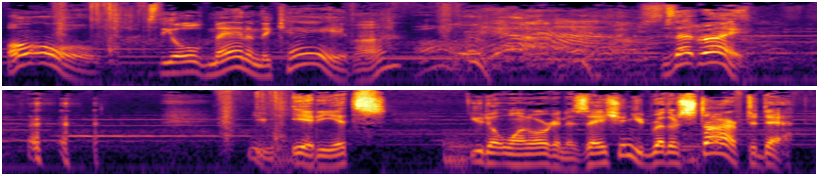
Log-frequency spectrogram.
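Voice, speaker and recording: A man's voice: a little high, wildly swooping pitch, takes it slowly, pauses often, music in the background, heavily acted. An American man playing a domineering, mocking army major in an audio drama, talking in sarcastic, slangy, menacing lines. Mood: mocking, scornful. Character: domineering, mocking army major enforcing order after nuclear war.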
